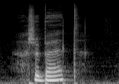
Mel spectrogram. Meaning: 1. back, ridge 2. spine (bound edge of a book)
- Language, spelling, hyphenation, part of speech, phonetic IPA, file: Czech, hřbet, hřbet, noun, [ˈɦr̝bɛt], Cs-hřbet.ogg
